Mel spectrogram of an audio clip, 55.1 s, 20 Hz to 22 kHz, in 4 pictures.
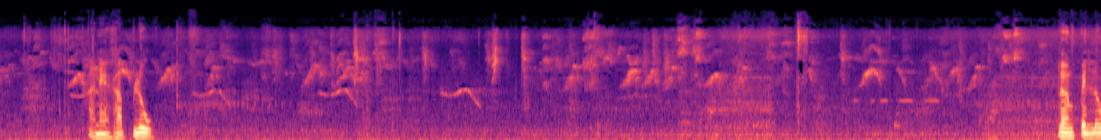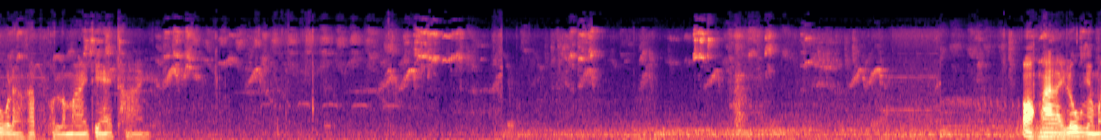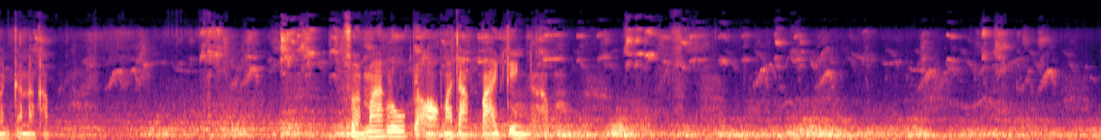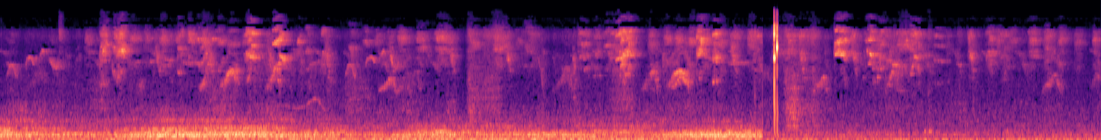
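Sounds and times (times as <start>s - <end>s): small birds chirping: 0.0s - 55.0s
low background hum: 19.6s - 51.3s.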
